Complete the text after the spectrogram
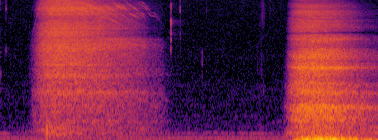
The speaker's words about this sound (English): Take a deep breath.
